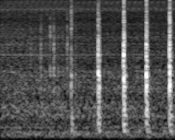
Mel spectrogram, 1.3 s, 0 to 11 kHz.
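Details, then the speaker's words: 2011 Chrysler 200, customer complaint of clicking inside, engine running: sharp plastic clicks about five to six a second from the outer right-hand HVAC blend door actuator, felt vibrating by hand, broken and to be replaced. "oh there you go and I can actually feel that one up here on the right hand side and that one was actually making the noise could feel it feel it vibrating"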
